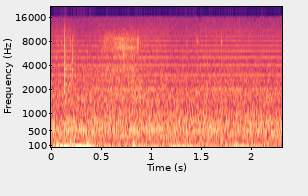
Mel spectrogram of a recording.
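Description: Faint handling of a tarot card as it is picked up off a cloth-covered table: a light click and a soft slide, over low steady room hiss.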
